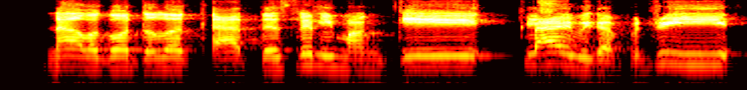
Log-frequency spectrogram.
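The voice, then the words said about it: Sing-song imitation of another person's voice. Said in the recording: “good David Attenborough impression? ... I don't think he normally sort of like turns into song as much”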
